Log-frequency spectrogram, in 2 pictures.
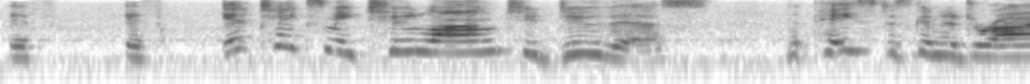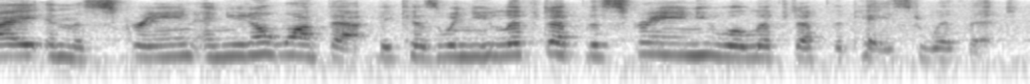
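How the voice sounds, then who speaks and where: A woman's voice: fairly high pitch, a little slow, fairly bright tone, rough recording. A woman with a slightly raised voice talks viewers through a live crafting demo step by step. She is chatty and casual, stopping to greet people by name. A faint room noise sits under her voice. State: has the hiccups. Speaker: craft instructor.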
